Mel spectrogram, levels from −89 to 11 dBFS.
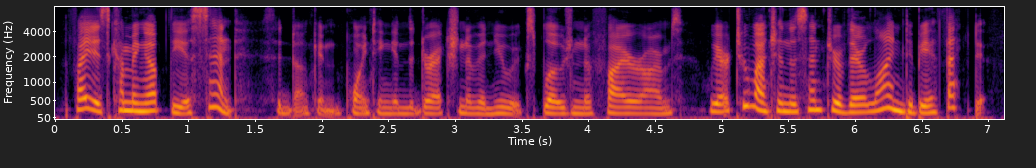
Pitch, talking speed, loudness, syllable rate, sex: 195 Hz, 270 wpm, -18 LUFS, 7.1 syllables/s, female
